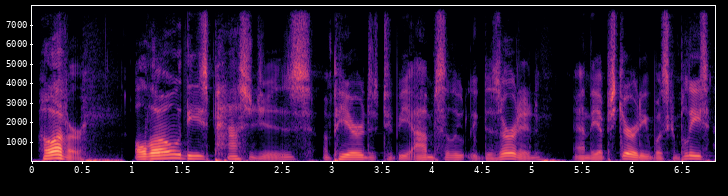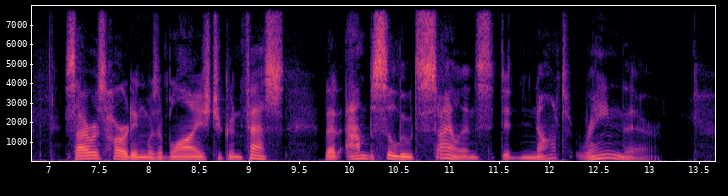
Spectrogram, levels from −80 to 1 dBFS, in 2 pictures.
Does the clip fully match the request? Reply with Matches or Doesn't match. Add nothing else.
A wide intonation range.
Matches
